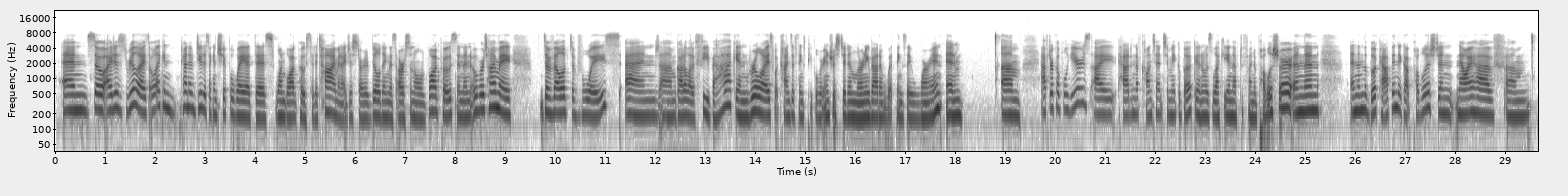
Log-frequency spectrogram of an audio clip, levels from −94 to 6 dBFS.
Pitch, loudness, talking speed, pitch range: 190 Hz, -26 LUFS, 210 wpm, 175-225 Hz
